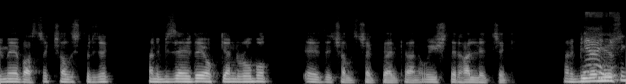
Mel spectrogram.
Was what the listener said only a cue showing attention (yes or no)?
yes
